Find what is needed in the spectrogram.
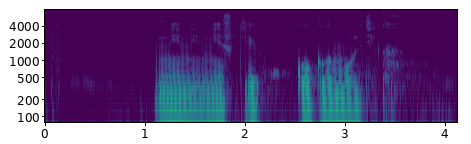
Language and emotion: Russian, neutral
